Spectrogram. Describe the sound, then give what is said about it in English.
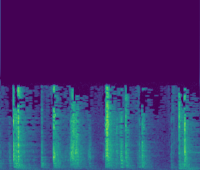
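The door of a ground-floor flat is opened with a series of rattling clunks and scrapes, several short bursts of handle and latch noise in quick succession with no voices. “It's this door here.”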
